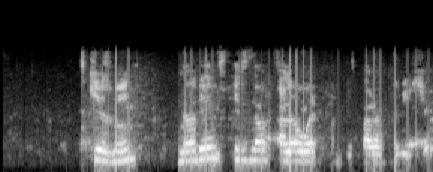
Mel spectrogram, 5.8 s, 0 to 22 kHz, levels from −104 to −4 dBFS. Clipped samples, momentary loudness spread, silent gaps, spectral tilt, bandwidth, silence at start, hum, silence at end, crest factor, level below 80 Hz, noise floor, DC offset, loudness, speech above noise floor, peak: under 0.1%; 12 LU; none; -5.5 dB/octave; 7.6 kHz; 1.05 s; none; 0 s; 14 dB; -52 dBFS; -64 dBFS; under 0.1%; -16 LUFS; 49 dB; -2 dBFS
